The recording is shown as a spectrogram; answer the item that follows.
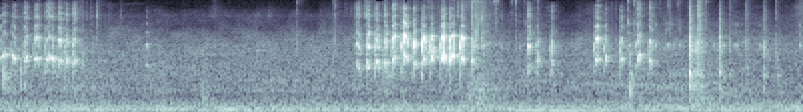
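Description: Budgerigars chattering in rapid, high-pitched chirps and squawks: a short burst at the start and a louder, longer one about three seconds in, followed by a few sharp clicks.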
